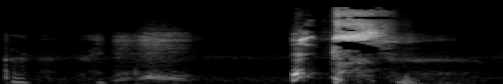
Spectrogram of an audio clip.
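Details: Simulated courtroom role-play, adult lawyer mid-argument: brief speech, then a sharp inhaled catch and an explosive, partly held-back sneeze, acted while trying to suppress it and stay professional; sneeze.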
